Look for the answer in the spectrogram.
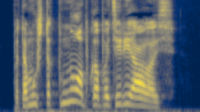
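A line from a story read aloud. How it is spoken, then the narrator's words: Irritated. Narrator (Russian): раздраженно ответил иголка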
